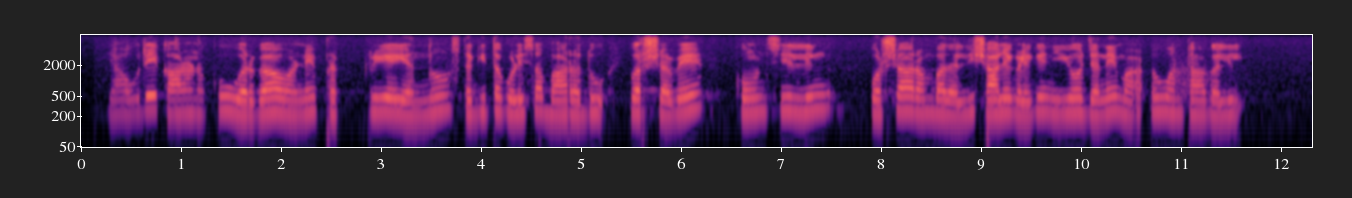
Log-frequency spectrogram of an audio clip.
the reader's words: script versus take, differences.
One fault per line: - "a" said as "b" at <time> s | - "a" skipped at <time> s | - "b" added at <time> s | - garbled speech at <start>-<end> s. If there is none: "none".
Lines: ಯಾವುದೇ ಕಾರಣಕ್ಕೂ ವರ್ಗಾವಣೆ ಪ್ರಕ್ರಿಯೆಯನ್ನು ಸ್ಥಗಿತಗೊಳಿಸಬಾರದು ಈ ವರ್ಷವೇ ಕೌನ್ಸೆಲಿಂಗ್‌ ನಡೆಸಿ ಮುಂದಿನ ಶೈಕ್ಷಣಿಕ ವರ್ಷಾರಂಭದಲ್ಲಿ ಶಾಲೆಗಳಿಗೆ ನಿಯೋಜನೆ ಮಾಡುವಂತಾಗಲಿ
- "ಈ" skipped at 5.2 s
- "ನಡೆಸಿ ಮುಂದಿನ ಶೈಕ್ಷಣಿಕ" skipped at 7.5 s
